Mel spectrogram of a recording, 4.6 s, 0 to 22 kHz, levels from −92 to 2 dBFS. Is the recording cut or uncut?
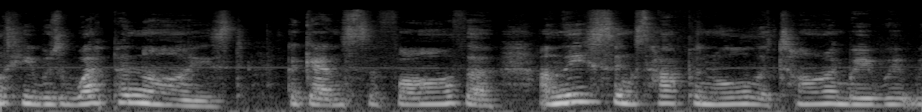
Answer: uncut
